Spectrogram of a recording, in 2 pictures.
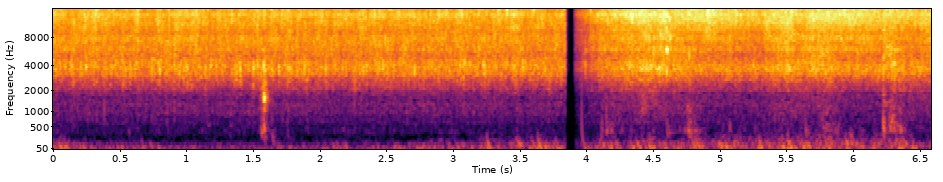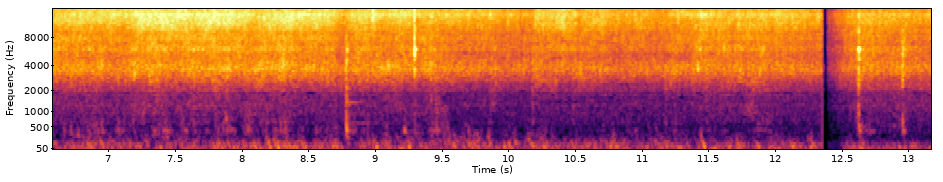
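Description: A tomato spice mix with ginger, salt and cumin powder sizzles and fries steadily in a pan for a Bengali moong dal, heard up close and continuous with faint stirring clicks.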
